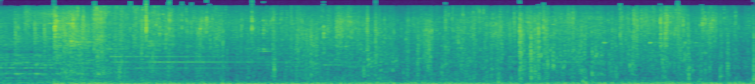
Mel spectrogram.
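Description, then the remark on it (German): A loud bomb blast, from a bomb thrown at someone's feet by several ninjas, with a deep booming rumble that sustains for several seconds, full of crackling and splintering debris, with no one talking. “Und du explodierst.”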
